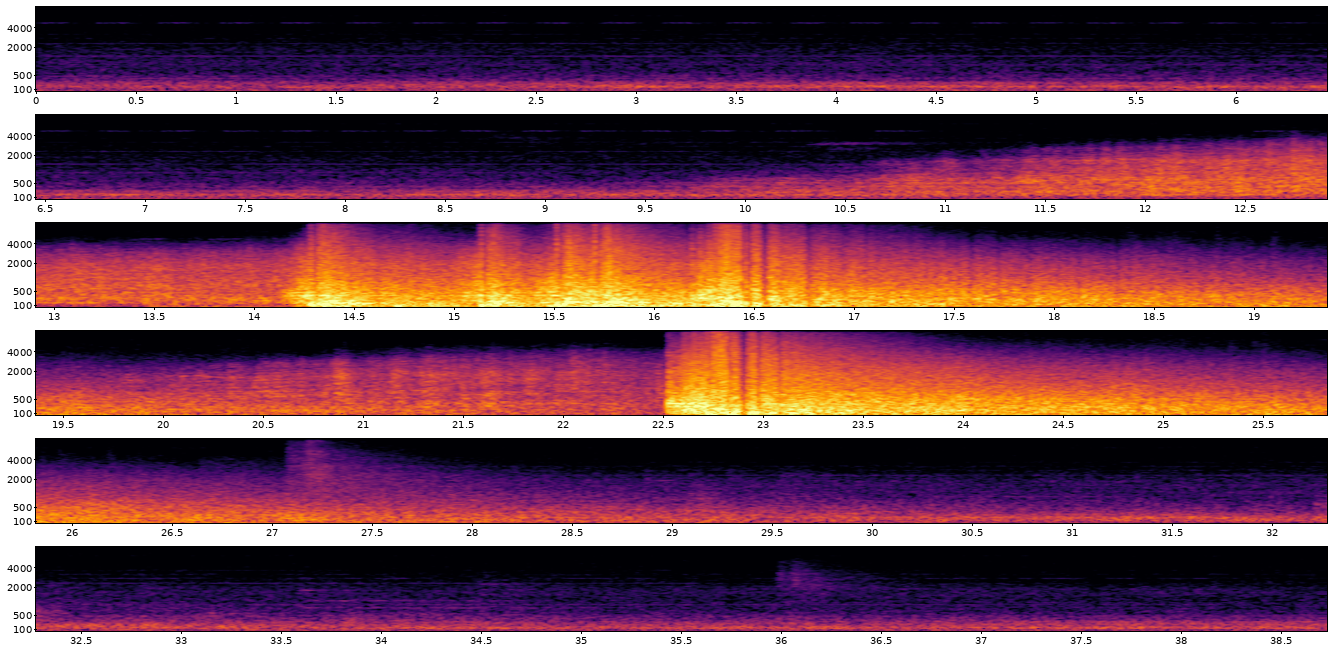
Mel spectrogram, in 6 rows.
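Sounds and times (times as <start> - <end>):
explosions in Tripoli: 9.7 - 32.3.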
